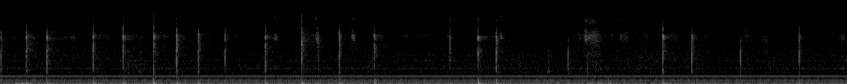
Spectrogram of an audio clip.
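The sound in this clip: Writing on a board during a mathematics lecture: many quiet, irregular taps and short scratches over a steady low electrical hum.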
